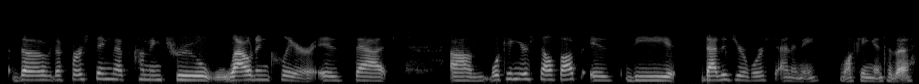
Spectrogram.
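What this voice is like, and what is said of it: Talking very fast, anxious. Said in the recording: “I'm talking too fast.”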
